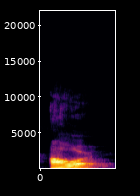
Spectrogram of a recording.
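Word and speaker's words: hour: সো এখানে বলতে পারো এইচ তো কনসোনেন্ট, বাট এখানে উচ্চারণের একটু ফ্যাক্ট রয়েছে, আওয়ার, এইচ এর উচ্চারণ কিন্তু নাই, আওয়ার।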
